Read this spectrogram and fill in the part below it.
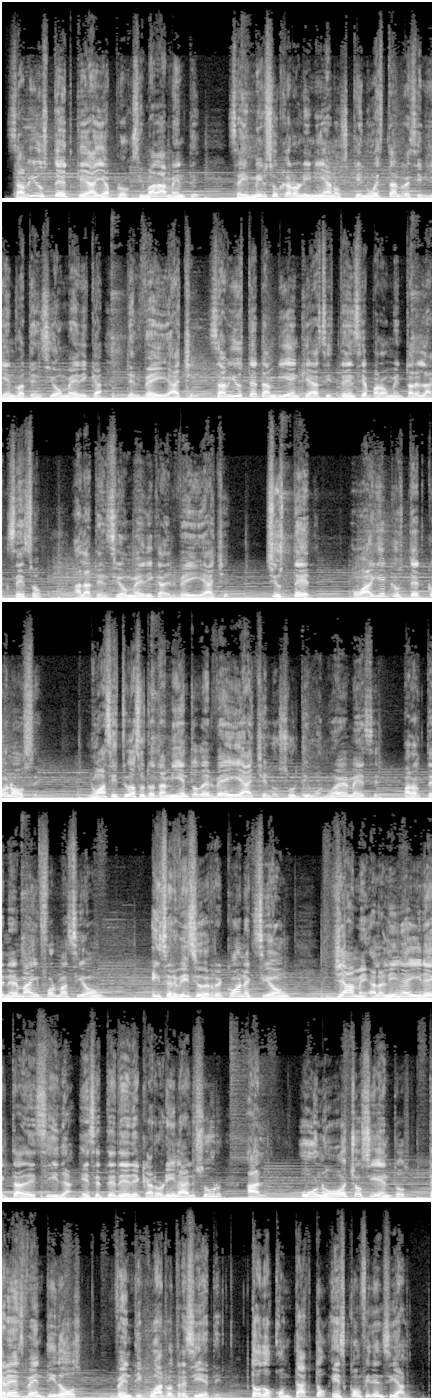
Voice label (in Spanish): Spanish Male; TRICE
